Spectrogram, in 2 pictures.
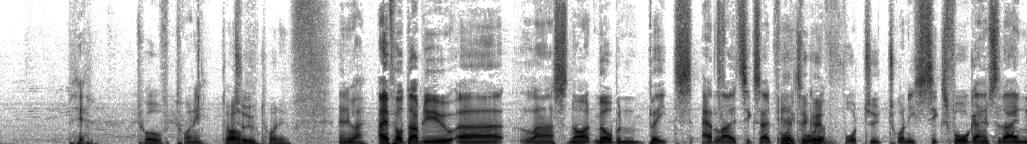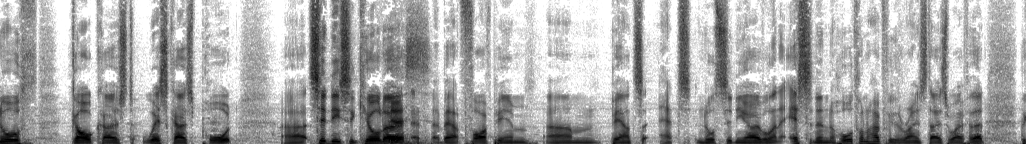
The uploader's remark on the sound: live from the Jayco tent at Hawkesbury Lifestyle & Leisure show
